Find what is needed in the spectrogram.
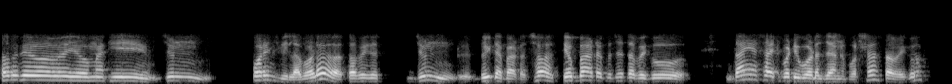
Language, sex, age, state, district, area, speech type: Nepali, male, 45-60, West Bengal, Darjeeling, rural, conversation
